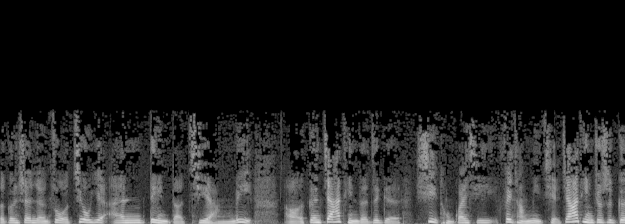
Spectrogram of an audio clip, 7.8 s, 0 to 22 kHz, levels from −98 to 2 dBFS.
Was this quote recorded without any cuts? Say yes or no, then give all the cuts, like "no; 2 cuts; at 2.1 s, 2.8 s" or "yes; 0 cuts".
no; 1 cut; at 3.5 s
